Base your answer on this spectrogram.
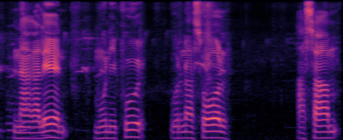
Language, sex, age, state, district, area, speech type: Bodo, male, 18-30, Assam, Kokrajhar, rural, spontaneous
